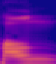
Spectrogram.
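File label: "hong1", Cantonese; google B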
